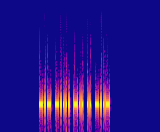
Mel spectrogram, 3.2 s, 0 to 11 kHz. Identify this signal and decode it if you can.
Morse code, heard as a keyed tone, about 46 wpm, 700 Hz. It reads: K6DIX
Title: USA Call Signs - 5 Characters - 4x Character Spacing - 45wpm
